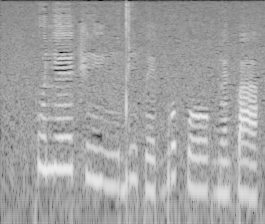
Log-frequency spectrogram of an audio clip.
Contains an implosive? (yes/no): no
